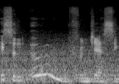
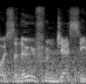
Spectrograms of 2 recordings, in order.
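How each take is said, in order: First: It is said in a put-on woman's voice. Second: It is said in his own ordinary voice.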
